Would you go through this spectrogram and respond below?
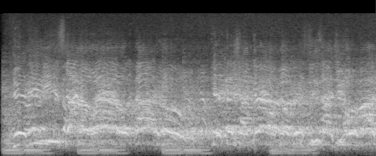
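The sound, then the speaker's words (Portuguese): A large crowd of Grêmio football supporters chants loudly in unison about Jardel, taunting Romário, voices rising and falling in a sung pattern, while a deep pulsing beat, likely drums, thumps in repeating bursts beneath. “o Grêmio tinha Jardel e a torcida tricolor já provocava o tetracampeão mundial.”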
